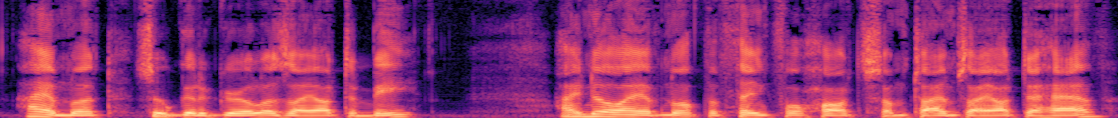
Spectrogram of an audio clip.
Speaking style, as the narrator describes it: she exclaimed, still weeping pitifully

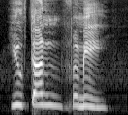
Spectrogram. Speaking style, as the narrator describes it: called in a weak voice

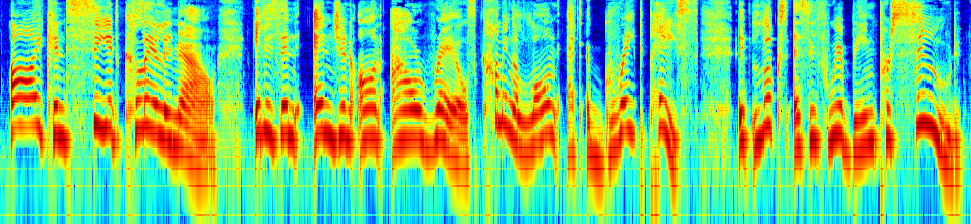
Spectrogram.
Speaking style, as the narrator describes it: called out

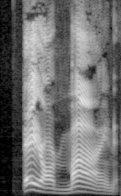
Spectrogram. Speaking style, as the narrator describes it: answered the dragon scornfully

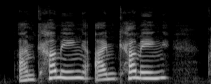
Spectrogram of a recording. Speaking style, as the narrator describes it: cried the voice from behind the clump of dwarf trees

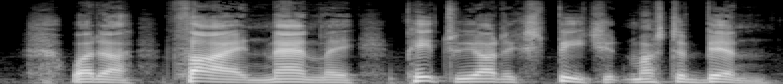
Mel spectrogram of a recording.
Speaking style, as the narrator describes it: I exclaimed in an outburst of enthusiasm

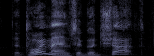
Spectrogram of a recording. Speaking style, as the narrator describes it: exclaimed Jehoshaphat

